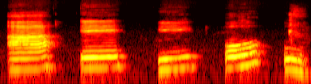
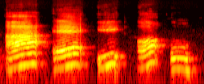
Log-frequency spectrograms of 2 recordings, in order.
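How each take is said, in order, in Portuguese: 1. As vogais são pronunciadas de forma mais fechada. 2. As vogais são pronunciadas de forma mais aberta. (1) "a pronúncia já se torna um pouco mais fechada" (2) "o A em português"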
